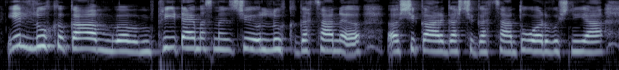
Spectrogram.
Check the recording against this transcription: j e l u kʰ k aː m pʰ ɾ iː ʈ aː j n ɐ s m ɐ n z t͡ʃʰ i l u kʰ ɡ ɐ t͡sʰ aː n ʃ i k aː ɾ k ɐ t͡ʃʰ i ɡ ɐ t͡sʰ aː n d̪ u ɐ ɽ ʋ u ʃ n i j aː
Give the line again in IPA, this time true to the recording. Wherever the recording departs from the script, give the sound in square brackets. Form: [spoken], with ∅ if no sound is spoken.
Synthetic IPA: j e l u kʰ k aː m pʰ ɾ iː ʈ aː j [m] ɐ s m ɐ n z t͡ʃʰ i l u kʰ ɡ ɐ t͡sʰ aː n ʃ i k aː ɾ [ɡ] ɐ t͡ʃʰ i ɡ ɐ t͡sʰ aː n [t̪] u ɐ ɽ ʋ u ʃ n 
